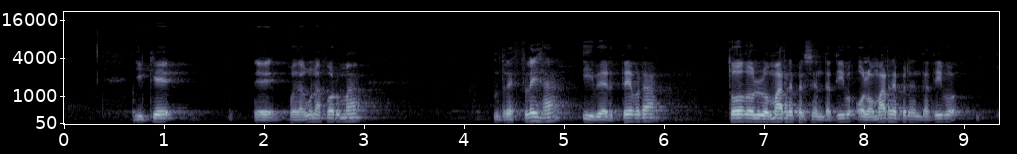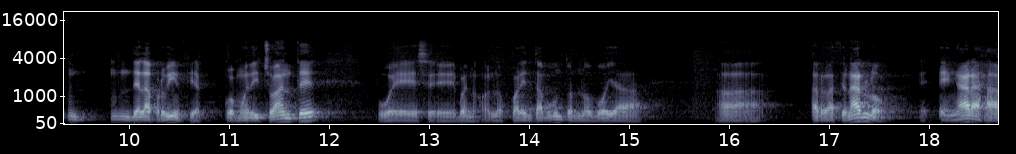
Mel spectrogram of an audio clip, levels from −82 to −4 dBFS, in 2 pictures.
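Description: From the start to 2.68 s there is imaging from linear upsampling. The sound points to a conversion from a 16 kHz rate up to 48 kHz using straight-line interpolation between samples. That is a weak filter. The top of the original band is dulled, and a faint mirror copy of the spectrum appears between 8 kHz and 16 kHz, roughly 35 dB below the signal. It is heard as a light metallic shimmer on bright, hissy sounds.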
